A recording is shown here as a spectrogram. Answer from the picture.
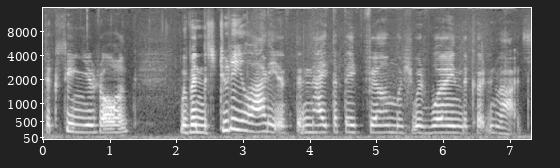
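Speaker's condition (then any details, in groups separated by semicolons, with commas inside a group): Cerebral palsy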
